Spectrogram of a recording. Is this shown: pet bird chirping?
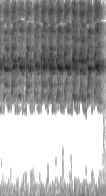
yes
